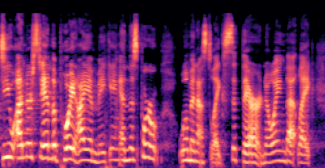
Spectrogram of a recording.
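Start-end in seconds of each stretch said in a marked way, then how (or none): 0.0-1.8 loud, shrill, raised-voice screaming. Retelling how a man kept screaming at a woman: retelling a scream. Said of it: "just screaming at her".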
